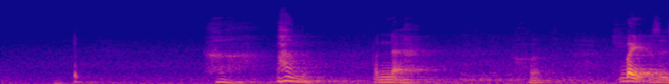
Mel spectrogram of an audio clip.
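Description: A middle-aged man speaks with animation into a microphone, in a reverberant hall.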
